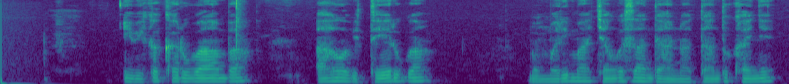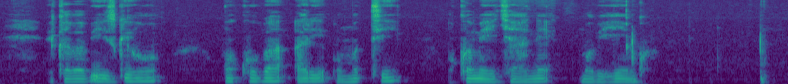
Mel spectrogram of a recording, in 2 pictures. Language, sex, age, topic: Kinyarwanda, male, 18-24, health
